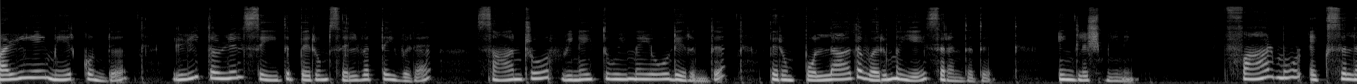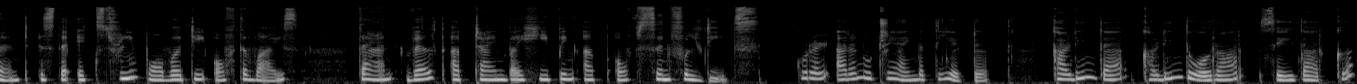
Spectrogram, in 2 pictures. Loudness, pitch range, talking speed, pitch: -26 LUFS, 205-250 Hz, 95 wpm, 220 Hz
